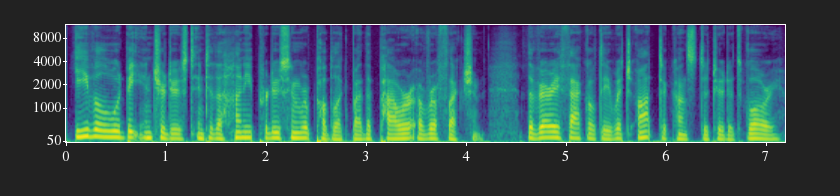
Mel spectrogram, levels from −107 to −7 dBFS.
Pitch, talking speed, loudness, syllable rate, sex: 140 Hz, 185 wpm, -18 LUFS, 6.6 syllables/s, male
